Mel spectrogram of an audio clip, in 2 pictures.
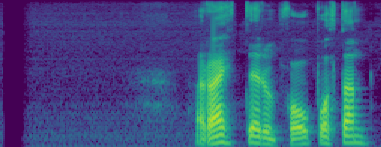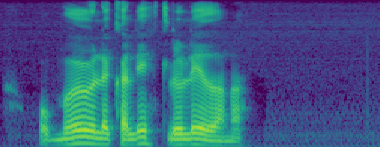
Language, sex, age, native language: Icelandic, male, 40-49, Icelandic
